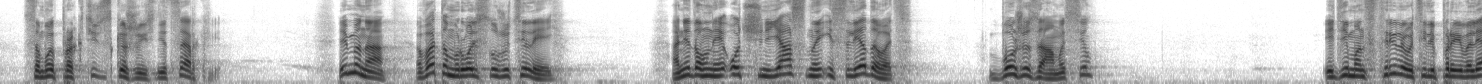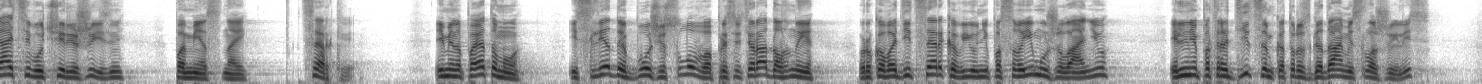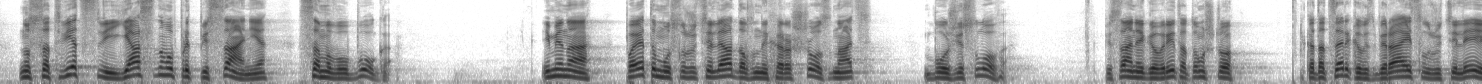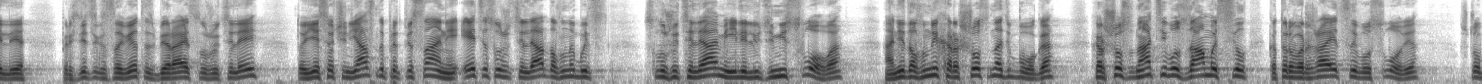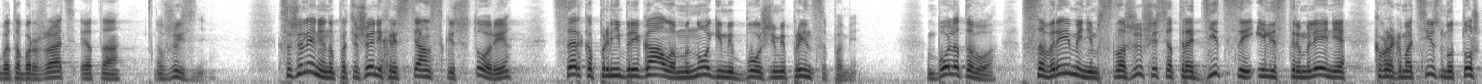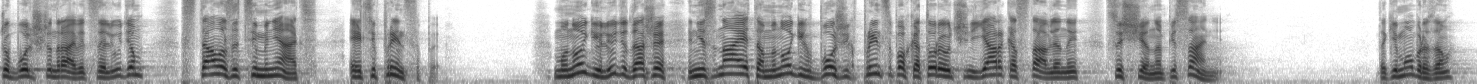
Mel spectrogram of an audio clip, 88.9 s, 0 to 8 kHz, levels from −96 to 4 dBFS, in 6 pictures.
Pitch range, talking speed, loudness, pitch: 150-200 Hz, 105 wpm, -17 LUFS, 170 Hz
